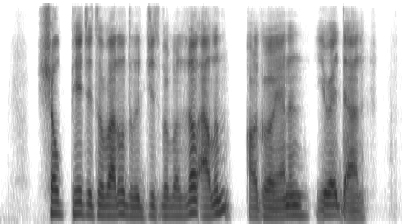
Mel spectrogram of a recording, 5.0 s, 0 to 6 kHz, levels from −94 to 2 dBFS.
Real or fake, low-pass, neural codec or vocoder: fake; 5.4 kHz; codec, 16 kHz in and 24 kHz out, 0.4 kbps, LongCat-Audio-Codec, two codebook decoder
